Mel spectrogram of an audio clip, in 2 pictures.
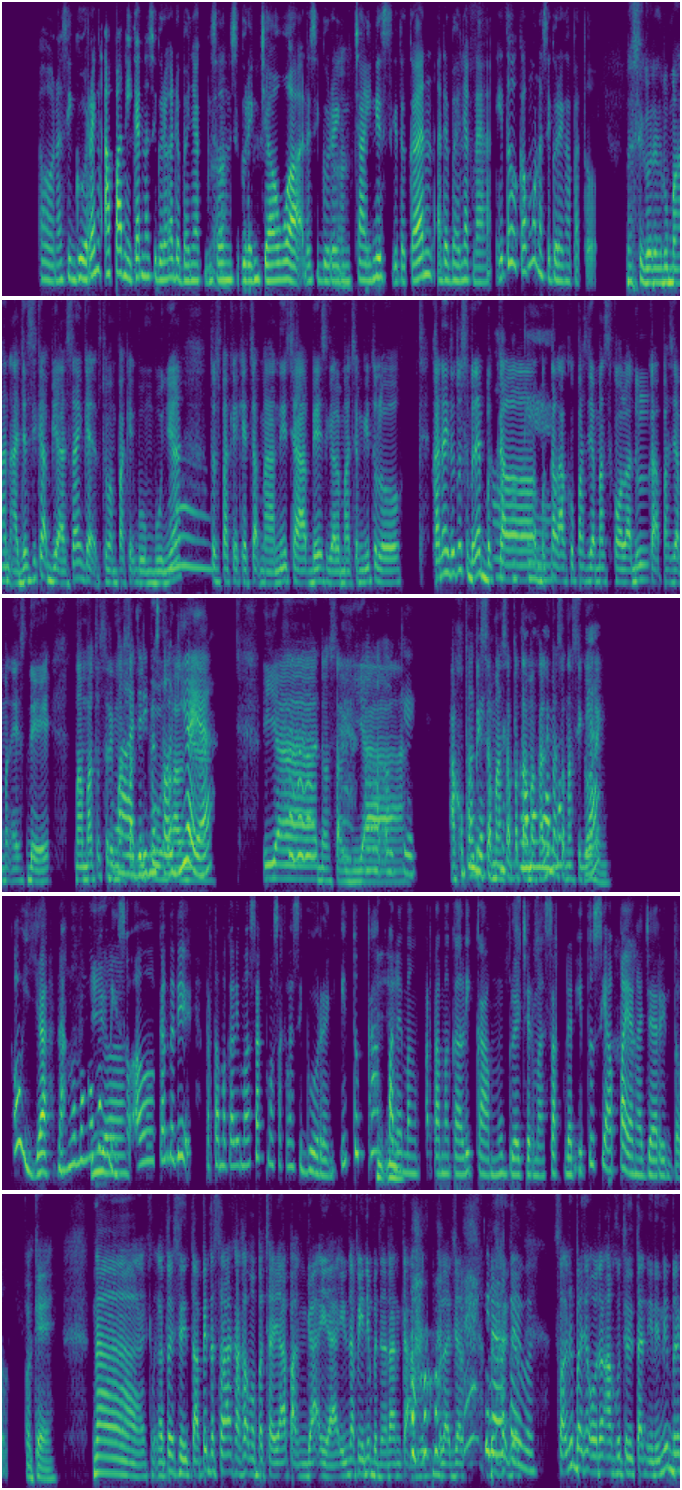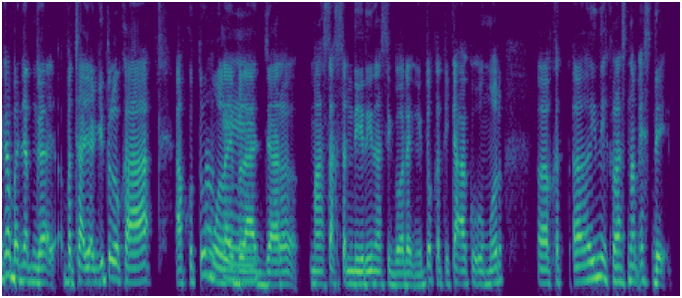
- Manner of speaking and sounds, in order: laugh; other background noise; laugh
- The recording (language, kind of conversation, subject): Indonesian, podcast, Bisakah kamu menceritakan momen pertama kali kamu belajar memasak sendiri?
